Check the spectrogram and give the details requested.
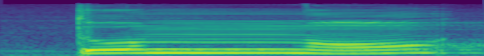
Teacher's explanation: mim yang bertasdid ini dinamakan dengan Idgham Mimi cara bacanya mimnya mim sukunnya langsung dimasukkan ke dalam huruf mim yang bertasdid dengan cara ditekan kemudian ditahan lebih kurang dua kali Jadi dibacanya itu sambil didengungkan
